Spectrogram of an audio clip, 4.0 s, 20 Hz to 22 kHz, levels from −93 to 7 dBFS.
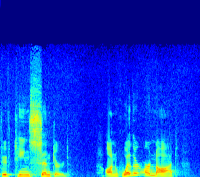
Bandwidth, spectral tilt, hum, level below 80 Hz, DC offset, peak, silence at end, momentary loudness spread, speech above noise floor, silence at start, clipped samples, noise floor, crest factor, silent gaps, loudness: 16 kHz; -4 dB/octave; none; -70 dBFS; under 0.1%; -4 dBFS; 0.55 s; 12 LU; 39 dB; 0 s; under 0.1%; -59 dBFS; 18 dB; none; -21 LUFS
